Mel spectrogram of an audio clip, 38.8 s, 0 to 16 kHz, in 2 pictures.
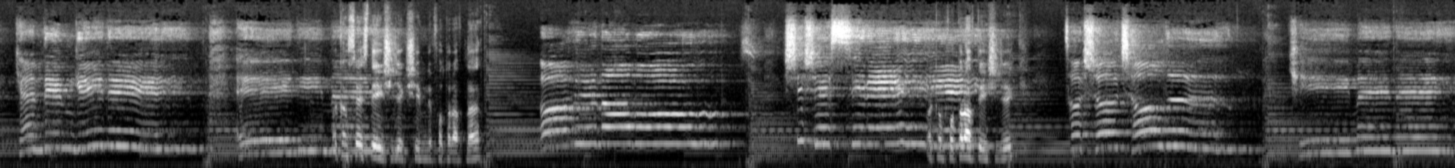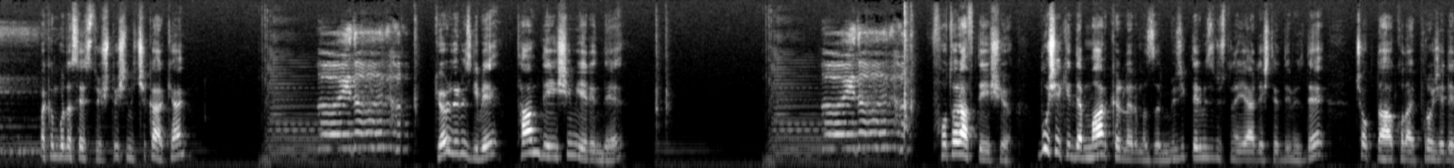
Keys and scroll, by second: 24.6 space, 28.0 space, 31.3 space.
